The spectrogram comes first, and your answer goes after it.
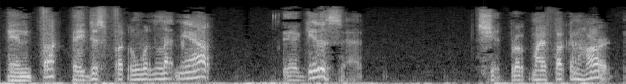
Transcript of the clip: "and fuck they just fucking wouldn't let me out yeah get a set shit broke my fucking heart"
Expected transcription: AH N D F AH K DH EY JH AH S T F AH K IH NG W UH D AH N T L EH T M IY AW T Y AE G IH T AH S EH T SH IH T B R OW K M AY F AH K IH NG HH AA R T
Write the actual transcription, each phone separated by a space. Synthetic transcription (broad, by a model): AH N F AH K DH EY JH AH S T F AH K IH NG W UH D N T L EH T M IY AW T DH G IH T AH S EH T SH IH T B R OW K M AY F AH K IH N HH AA R T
